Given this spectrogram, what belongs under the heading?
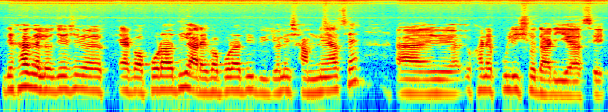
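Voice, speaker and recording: A man teaches an online lesson in a voice pitched a little high. He explains step by step, pausing on fillers and checking in with his students. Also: steady tone, fairly bright tone, low-quality recording. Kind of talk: online class lecture.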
